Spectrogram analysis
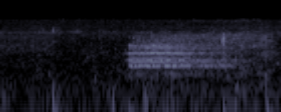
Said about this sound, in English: Sound like we got a train in the background.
